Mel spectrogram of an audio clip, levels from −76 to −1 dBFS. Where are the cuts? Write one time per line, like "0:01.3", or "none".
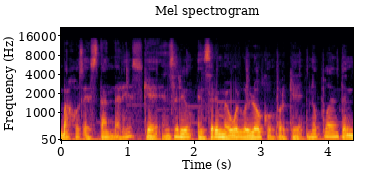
0:01.1
0:02.1
0:03.2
